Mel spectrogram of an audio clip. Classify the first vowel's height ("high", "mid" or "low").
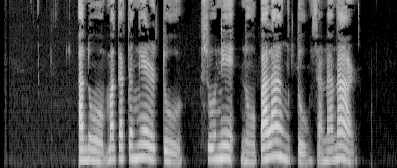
low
